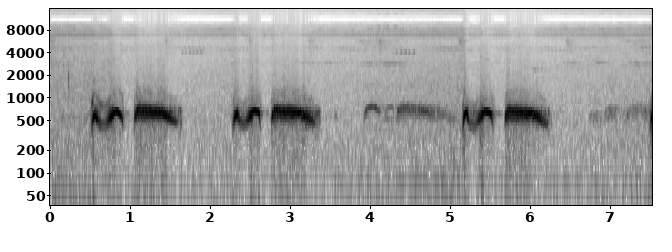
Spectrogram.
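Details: Calling its companions, a spotted dove gives repeated low phrases: a clipped two-note coo followed by a long, slightly falling coo, three times, with a softer coo in the gaps and faint background hiss.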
